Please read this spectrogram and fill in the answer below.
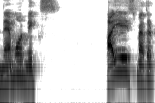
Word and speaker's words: mnemonics: आप अगर यहाँ पे रीड करेंगे तो उसमें एम दिखाई देता है, लेकिन वो एम साइलेंट है, इसीलिए इसको रीड किया जाता है नेमोनिक्स।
